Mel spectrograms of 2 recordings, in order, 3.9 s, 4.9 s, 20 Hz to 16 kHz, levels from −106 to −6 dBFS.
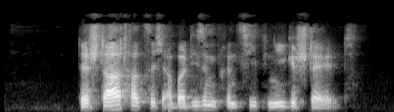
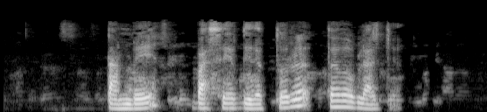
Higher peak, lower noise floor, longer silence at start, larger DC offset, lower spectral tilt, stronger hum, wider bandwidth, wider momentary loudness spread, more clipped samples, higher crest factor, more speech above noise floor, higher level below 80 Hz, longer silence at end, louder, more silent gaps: about the same, -2 dBFS vs -4 dBFS; first, -80 dBFS vs -68 dBFS; second, 0.8 s vs 1.1 s; neither; second, -4 dB/octave vs -5.5 dB/octave; neither; first, 9.6 kHz vs 8 kHz; about the same, 14 LU vs 13 LU; neither; about the same, 20 dB vs 20 dB; first, 60 dB vs 46 dB; about the same, -66 dBFS vs -66 dBFS; second, 0.6 s vs 0.9 s; first, -20 LUFS vs -23 LUFS; neither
